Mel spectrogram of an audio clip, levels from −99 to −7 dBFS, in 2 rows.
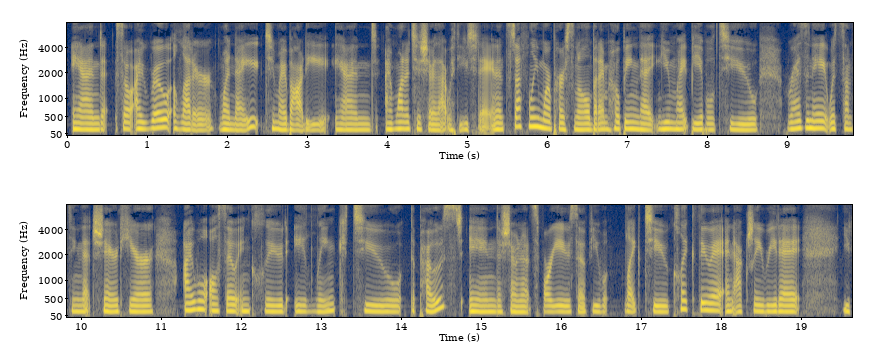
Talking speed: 210 wpm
